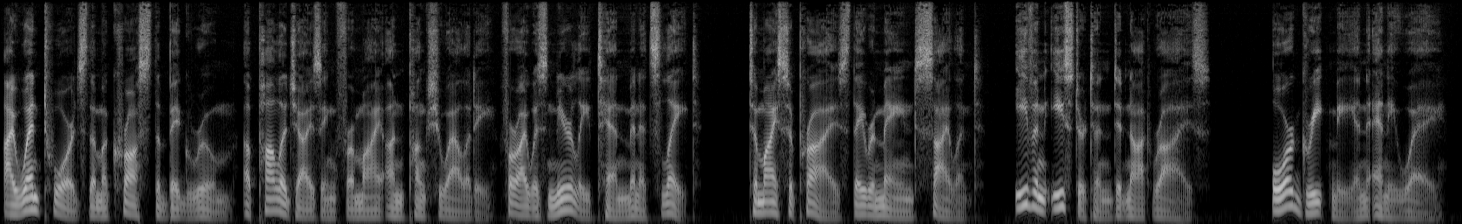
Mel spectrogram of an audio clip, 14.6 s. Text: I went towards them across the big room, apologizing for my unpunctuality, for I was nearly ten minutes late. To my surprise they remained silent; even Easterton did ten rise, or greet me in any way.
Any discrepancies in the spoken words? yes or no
yes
